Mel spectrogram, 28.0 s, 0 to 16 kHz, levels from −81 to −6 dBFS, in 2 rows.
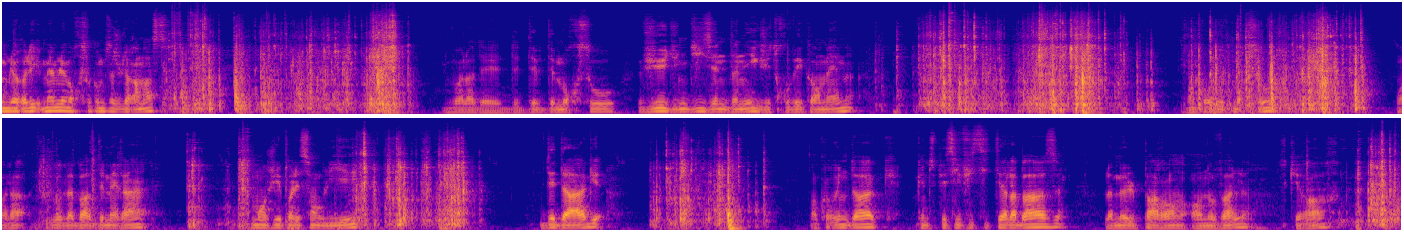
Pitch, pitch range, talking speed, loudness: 85 Hz, 80-95 Hz, 120 wpm, -29 LUFS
